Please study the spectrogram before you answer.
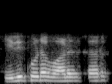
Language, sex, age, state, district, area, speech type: Telugu, male, 18-30, Telangana, Medak, rural, conversation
